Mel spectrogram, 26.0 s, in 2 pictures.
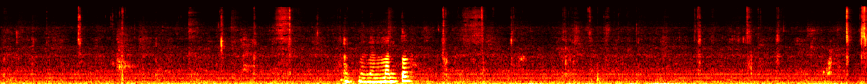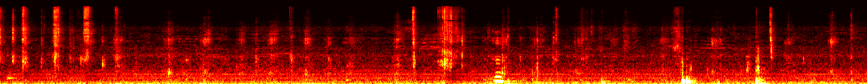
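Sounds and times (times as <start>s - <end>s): person chewing: 0.0s - 5.1s, 6.4s - 26.0s
low hum: 0.0s - 26.0s
bite into raw eggplant: 6.5s - 26.0s.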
